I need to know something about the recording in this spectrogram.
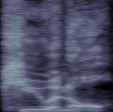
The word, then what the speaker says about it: QAnoll: It's spelled QAnoll, QANOLL. That is how you spell it. Perfect. The Q is silent.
